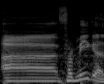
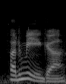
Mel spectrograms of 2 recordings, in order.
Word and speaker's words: Farmiga: So, Farmiga, that's Italian. Farmiga. Farmiga. It's Ukrainian. Ukrainian? Well, I'm Ukrainian of heritage, but it does sound Italian. It does sound Italian, Farmiga, but it's not Farmiga, it's Farmiga.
